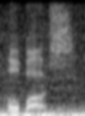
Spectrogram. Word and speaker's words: Holbox: Is that how you pronounce it? Yeah, Holbox.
